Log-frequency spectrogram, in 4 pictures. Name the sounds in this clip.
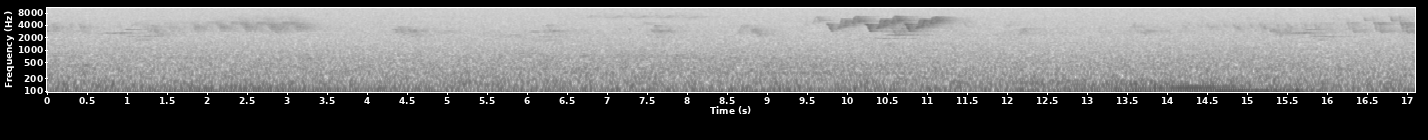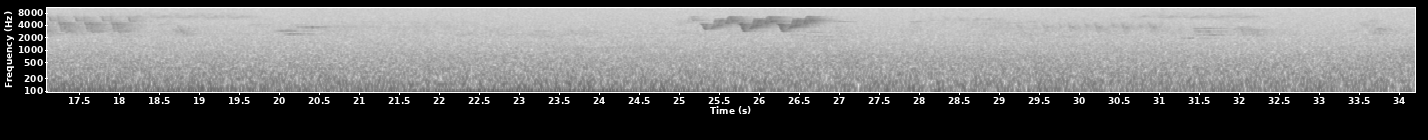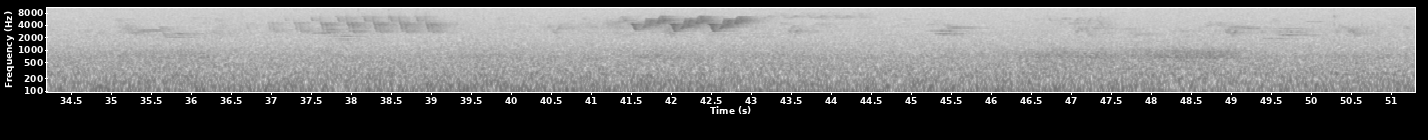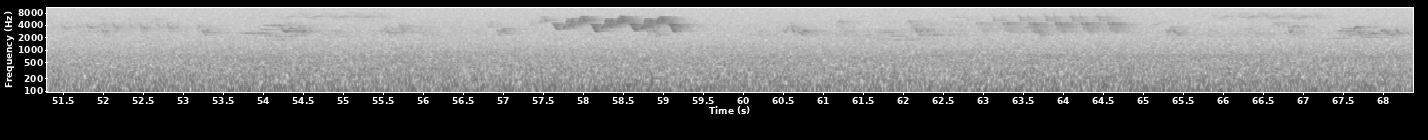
Ovenbird, Red-eyed Vireo, Wood Thrush, Black-and-white Warbler, Common Yellowthroat, American Robin, Song Sparrow, Chestnut-sided Warbler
